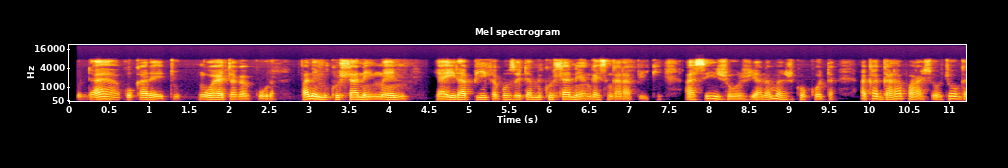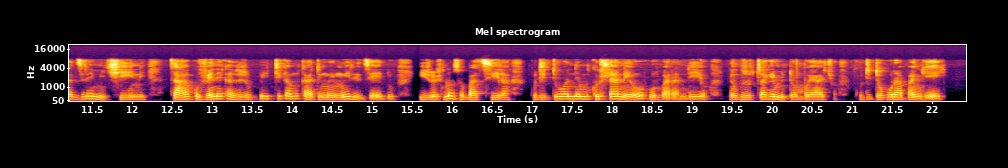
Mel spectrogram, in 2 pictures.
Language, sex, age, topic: Ndau, male, 18-24, health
